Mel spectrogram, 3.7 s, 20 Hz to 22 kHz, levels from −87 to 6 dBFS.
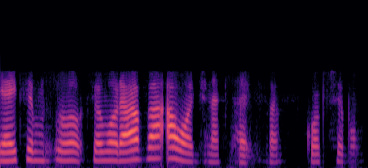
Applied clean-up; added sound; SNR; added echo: neural separator model SepFormer WHAMR!.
